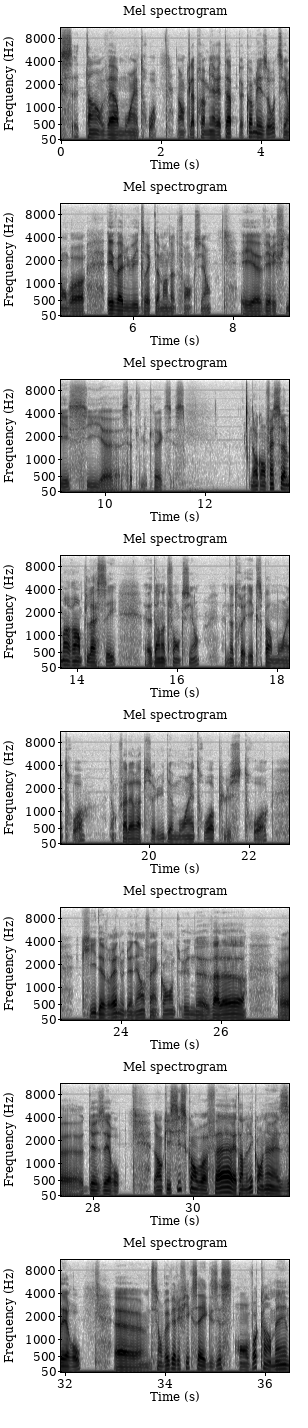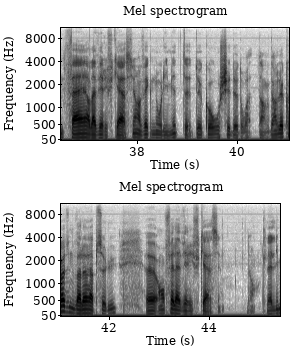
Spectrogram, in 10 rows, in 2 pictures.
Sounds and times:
Speech: 0:00.0 - 0:07.6, 0:08.2 - 0:11.6, 0:12.8 - 0:22.4, 0:23.2 - 0:32.3, 0:33.0 - 0:45.4.

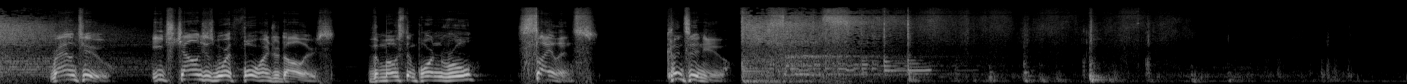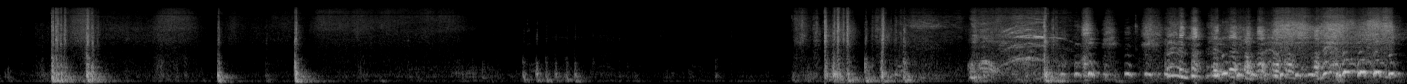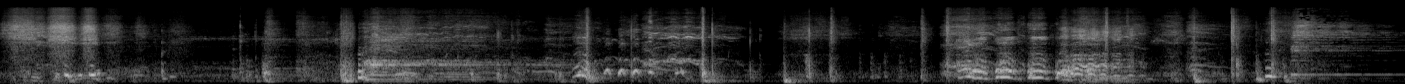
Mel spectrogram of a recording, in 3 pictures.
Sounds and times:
Belly laugh: 0:23.8 - 0:29.6, 0:33.6 - 0:35.4, 0:36.8 - 0:42.1.

